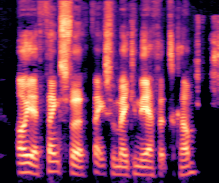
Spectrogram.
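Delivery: sarcastic, mock-grateful tone. Showing what he'd say to someone who arrives late, sarcastic. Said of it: "Something sarcastic to let them know that I'm annoyed".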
